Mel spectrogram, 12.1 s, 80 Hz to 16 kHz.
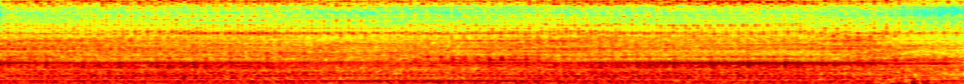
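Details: Audi A6 3.0 TDI 272 PS, fully warm after 100 km of motorway driving: fast even ticking about two per second over a steady diesel idle; camshaft and chain tensioner damage suspected, not confirmed.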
